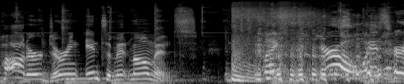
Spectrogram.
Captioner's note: laughs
